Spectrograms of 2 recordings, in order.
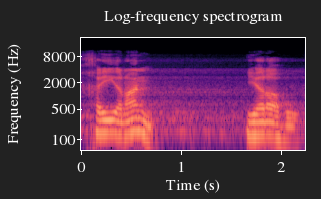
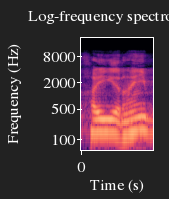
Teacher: لکھا ہوا تو ہے خیرن یرہ، اب تنوین کی اپنی آواز تو یہ ہے خیرن یرہ، لیکن جب ملائیں گے تو اس وقت تنوین کی اپنی آواز ختم ہو جائے گی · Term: ادغام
